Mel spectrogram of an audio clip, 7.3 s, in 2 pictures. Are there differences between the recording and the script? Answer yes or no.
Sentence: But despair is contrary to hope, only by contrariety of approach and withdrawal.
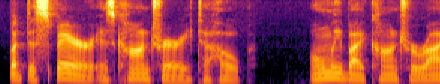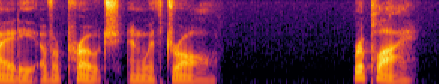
yes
